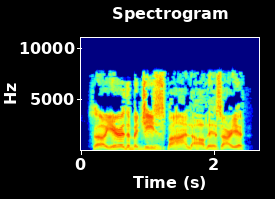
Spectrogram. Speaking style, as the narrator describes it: he grunted

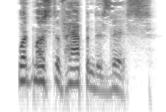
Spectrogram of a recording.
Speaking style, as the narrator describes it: Joe said in a heavy voice

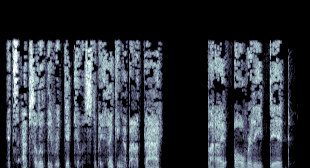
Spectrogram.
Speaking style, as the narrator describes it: said, her voice rasping and near a whisper

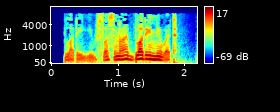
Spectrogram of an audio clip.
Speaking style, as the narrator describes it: Dosine muttered

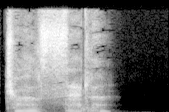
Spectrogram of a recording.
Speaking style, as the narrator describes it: she gasped

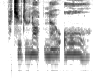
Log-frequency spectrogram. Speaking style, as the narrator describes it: he whispered

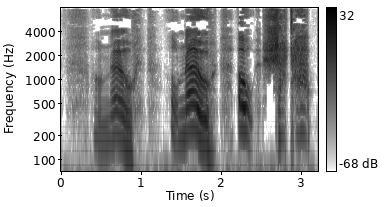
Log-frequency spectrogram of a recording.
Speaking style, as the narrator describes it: said Harry frantically

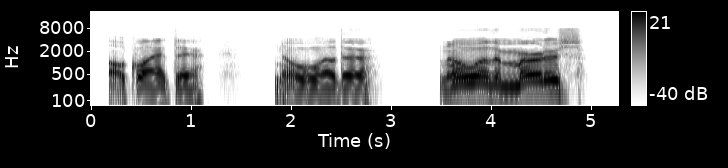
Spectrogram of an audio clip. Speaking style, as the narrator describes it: Randy asked him dryly

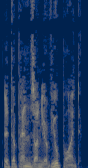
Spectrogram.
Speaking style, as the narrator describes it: The Kazin rumbled

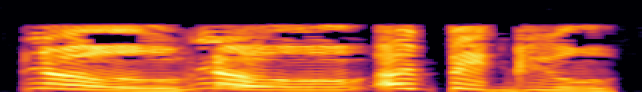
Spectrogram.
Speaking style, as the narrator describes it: sobbed Xenophilius

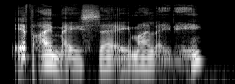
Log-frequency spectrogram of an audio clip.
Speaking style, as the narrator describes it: Norrie said in his dry voice

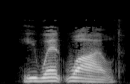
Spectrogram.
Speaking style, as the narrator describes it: Larry said flatly

